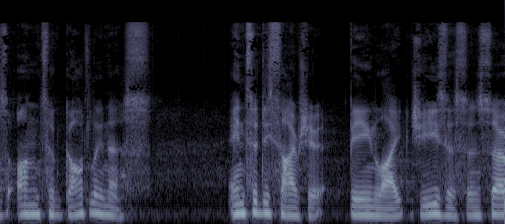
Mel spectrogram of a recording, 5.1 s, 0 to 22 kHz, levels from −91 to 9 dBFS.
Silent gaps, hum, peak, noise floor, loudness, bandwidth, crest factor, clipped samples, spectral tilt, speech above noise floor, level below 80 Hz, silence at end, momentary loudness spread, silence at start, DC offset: none; none; -18 dBFS; -65 dBFS; -37 LUFS; 15.5 kHz; 20 dB; under 0.1%; -4.5 dB/octave; 29 dB; -72 dBFS; 0 s; 7 LU; 0 s; under 0.1%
